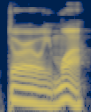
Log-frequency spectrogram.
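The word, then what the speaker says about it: Toro y Moi: I think Moi, because that's how it's spelled, and that's how the French would say it.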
